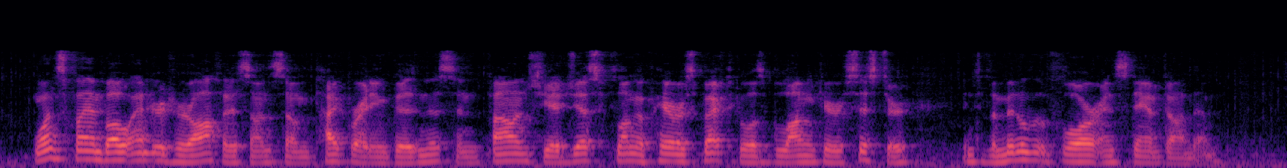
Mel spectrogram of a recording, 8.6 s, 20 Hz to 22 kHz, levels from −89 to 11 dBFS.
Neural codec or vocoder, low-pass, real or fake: codec, 16 kHz, 4 kbps, FunCodec, trained on LibriTTS, 50 frames a second; 7.2 kHz; fake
